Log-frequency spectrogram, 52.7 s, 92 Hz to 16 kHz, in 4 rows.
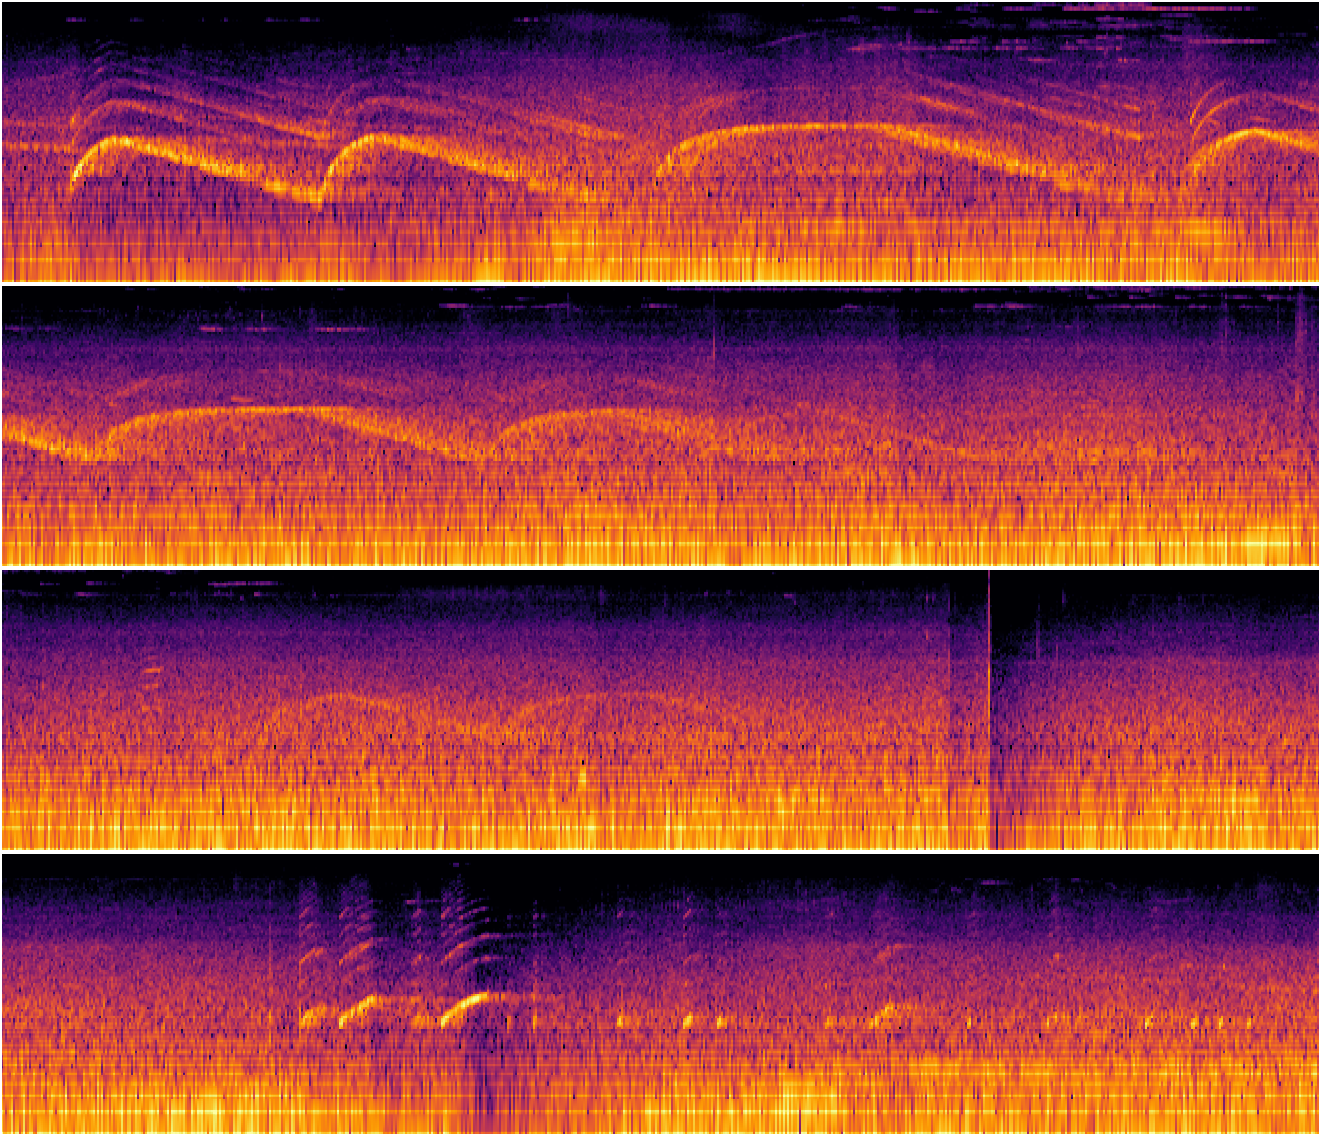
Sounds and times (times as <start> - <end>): Vehicle: 0.0 - 52.6.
